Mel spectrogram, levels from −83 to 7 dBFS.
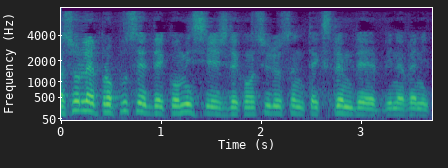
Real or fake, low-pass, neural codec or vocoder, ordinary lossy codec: fake; 7.2 kHz; codec, 16 kHz in and 24 kHz out, 1 kbps, XY-Tokenizer; AAC, 32 kbps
